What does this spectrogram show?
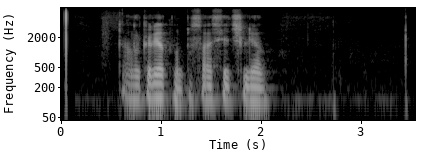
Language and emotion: Russian, neutral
